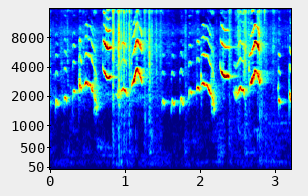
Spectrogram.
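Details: Oriental magpie-robin female (kacer poci) in breeding condition, doing the tail-spreading ngobra display meant to draw a male into displaying; softer string of slurred whistles and upward-sweeping notes with faint low rustling beneath.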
